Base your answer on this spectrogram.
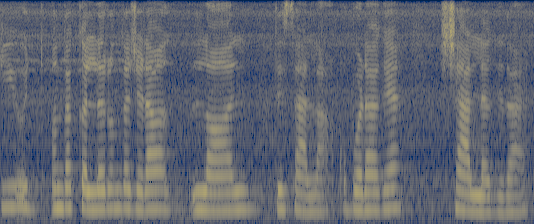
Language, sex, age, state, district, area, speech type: Dogri, female, 18-30, Jammu and Kashmir, Reasi, rural, spontaneous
